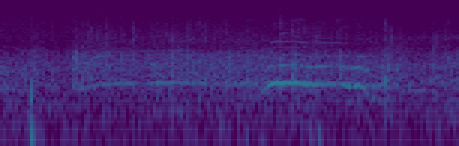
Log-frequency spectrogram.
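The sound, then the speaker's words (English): An audience claps their hands in a steady, dense wash of applause at the preacher's call, with a few faint whistles or cheers rising above it partway through. “Clap your hands like you're not guilty.”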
